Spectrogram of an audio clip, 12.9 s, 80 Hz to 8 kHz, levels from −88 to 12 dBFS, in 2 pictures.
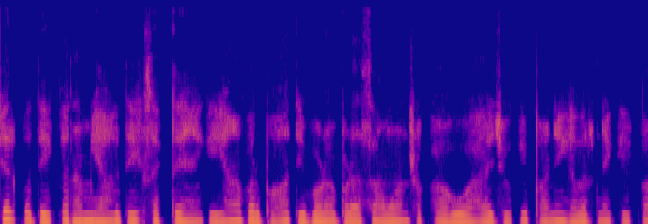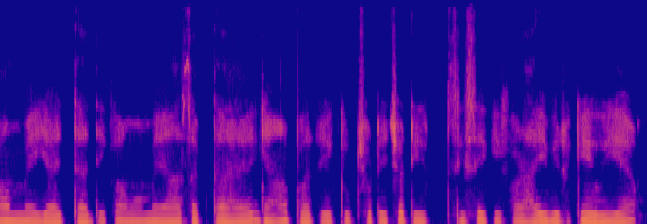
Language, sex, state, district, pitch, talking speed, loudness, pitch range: Hindi, female, Jharkhand, Sahebganj, 245 Hz, 205 wpm, -31 LUFS, 240-255 Hz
